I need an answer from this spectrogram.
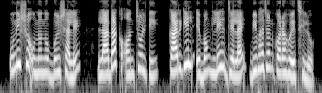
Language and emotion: Bengali, neutral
